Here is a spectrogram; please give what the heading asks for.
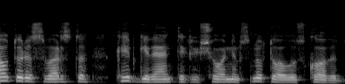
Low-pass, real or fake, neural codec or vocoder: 7.2 kHz; real; none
